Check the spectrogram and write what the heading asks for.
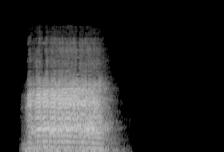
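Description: A sheep bleating once, a single rough baa about a second long that starts a moment in and trails off.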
